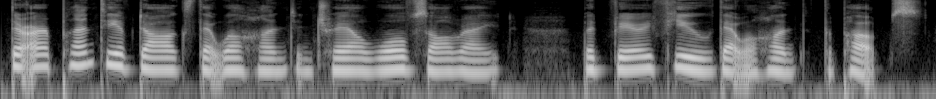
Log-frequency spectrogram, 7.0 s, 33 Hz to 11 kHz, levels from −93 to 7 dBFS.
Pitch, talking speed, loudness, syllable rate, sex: 185 Hz, 180 wpm, -20 LUFS, 4.3 syllables/s, female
